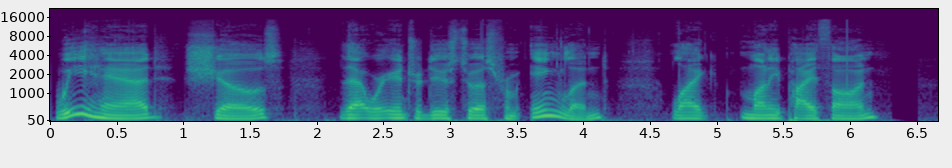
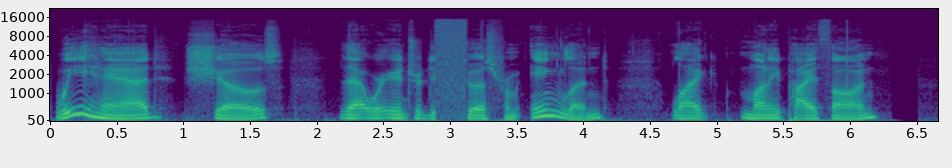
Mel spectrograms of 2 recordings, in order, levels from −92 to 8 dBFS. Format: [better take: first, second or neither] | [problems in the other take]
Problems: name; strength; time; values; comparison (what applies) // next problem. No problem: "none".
first | audio cutting out; filled with static; at 3 s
